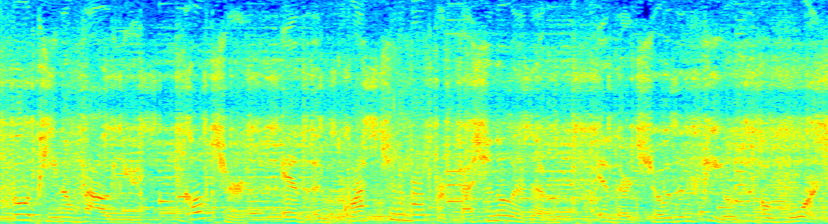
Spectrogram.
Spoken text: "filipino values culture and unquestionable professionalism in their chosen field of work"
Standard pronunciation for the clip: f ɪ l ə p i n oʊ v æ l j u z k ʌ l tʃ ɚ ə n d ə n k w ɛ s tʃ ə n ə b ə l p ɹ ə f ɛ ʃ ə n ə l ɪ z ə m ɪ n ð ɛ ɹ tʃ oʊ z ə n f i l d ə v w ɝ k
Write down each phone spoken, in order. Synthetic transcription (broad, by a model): f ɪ l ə p i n oʊ v æ l j u z k ʌ l tʃ ɚ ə n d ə n k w ɛ s tʃ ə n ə b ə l p ɹ ə f ɛ ʃ ə n ə l ɪ z ə m ɪ n ð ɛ ɹ tʃ oʊ z ə n f i l d ə v w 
